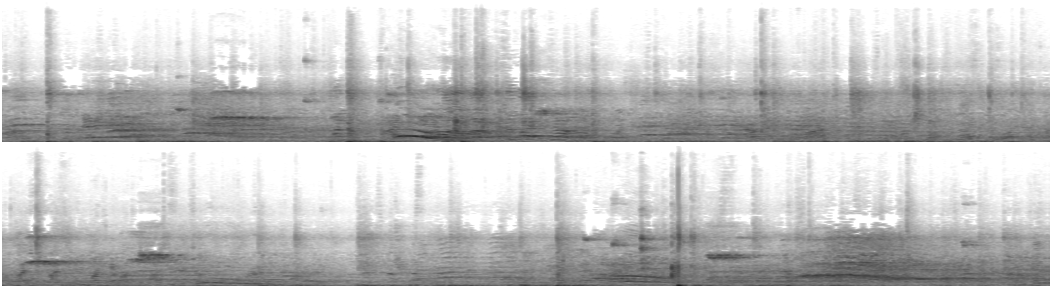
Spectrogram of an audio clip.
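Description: A volleyball is hit with sharp slaps in a large echoing gym.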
